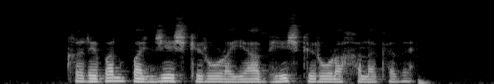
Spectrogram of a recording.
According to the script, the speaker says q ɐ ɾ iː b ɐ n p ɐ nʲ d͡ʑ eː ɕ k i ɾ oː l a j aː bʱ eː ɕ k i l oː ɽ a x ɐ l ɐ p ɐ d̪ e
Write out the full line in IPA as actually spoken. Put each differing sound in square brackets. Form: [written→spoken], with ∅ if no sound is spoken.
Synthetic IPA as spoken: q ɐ ɾ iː b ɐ n p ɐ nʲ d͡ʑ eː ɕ k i ɾ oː [l→ɽ] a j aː bʱ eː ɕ k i [l→ɾ] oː ɽ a x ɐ l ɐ [p→k] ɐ d̪ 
